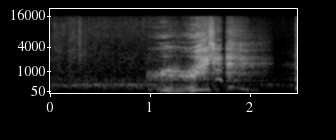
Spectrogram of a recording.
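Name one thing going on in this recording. A man speaks in a deep, calm voice.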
